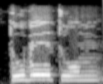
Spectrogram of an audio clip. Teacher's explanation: توبتم لابد من ضم الشفتين عند التاءين وعدم ضمهما عند الباء الساكنة التي بينهما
